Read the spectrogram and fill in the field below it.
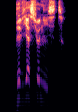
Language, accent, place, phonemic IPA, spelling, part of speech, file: French, France, Lyon, /de.vja.sjɔ.nist/, déviationniste, adjective / noun, LL-Q150 (fra)-déviationniste.wav
- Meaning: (adjective) deviationist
